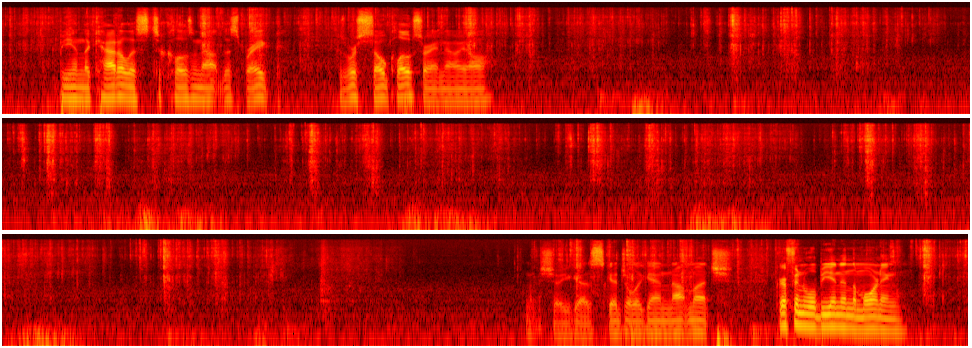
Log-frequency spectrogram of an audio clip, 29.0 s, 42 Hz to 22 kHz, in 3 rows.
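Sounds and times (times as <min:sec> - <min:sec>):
foil packs crinkling and ripping: 0:00.0 - 0:23.2, 0:24.5 - 0:29.0.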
